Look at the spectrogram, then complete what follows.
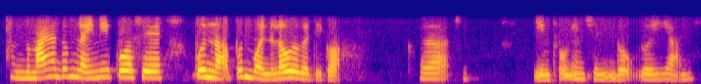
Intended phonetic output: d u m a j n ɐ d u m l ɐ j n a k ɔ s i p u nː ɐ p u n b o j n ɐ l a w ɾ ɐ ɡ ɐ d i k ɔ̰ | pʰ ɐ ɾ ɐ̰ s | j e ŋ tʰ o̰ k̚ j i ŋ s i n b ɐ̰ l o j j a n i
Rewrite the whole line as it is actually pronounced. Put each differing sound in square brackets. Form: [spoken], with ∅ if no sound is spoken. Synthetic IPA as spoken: d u m a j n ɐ d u m l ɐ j n [i] k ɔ s [e] p u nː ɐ p u n b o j n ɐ l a w ɾ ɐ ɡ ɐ d i k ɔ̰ | [kʰ] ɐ ɾ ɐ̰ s | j e ŋ tʰ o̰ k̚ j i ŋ s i n b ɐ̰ l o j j a n i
